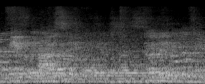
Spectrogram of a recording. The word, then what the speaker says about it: Myrtaceae: Myrtaceae. Ordo Myrtaceae, famili. Ordonya Myrtales. Myrtaceae. Kalau ada CA itu bacanya C.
